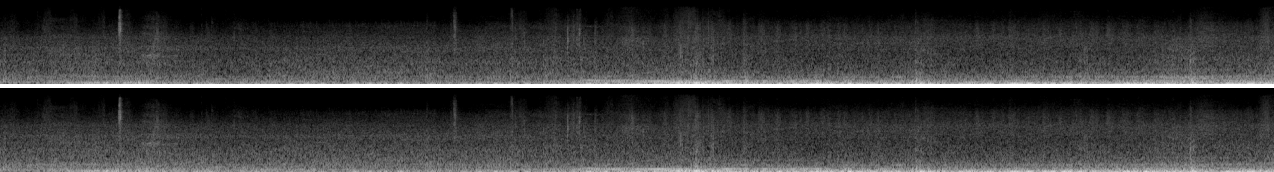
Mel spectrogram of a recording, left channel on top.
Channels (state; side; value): normal; both; correlation 0.95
